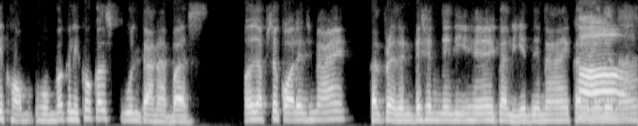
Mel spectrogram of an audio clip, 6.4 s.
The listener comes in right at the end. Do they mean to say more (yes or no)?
yes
